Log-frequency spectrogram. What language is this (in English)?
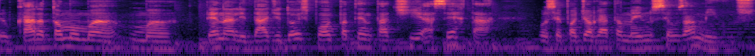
Portuguese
